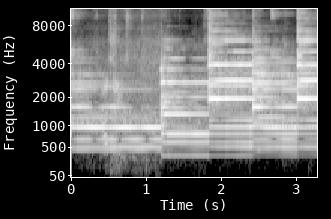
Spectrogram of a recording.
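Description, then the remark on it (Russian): Church bells are rung skillfully for young Cossack children, loud, with a new strike landing roughly every half second or so, each one layering bright, lingering overtones over the previous ring. No voices are heard. “Юные казачата услышали мастерски исполненный звон.”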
